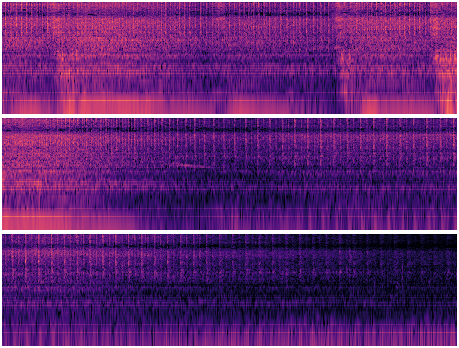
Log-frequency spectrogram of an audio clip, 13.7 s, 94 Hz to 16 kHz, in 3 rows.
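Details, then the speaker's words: Volkswagen Golf Mk1 with first-time home-rebuilt engine, just started, warming up from cold: quick light ticking about four per second over low hum, easing as it warms; alternator belt also loose; tappet noise during warm-up. "Now I'm just gonna let the car warm up and hope that when the car gets to temperature, the tapping noise will be gone."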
